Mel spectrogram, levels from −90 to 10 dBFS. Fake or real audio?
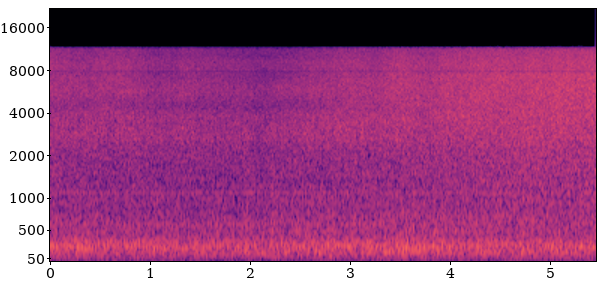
real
